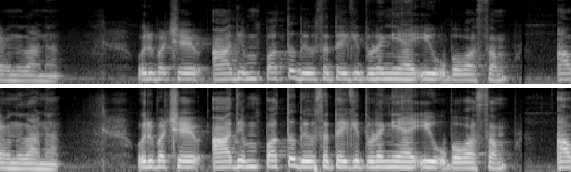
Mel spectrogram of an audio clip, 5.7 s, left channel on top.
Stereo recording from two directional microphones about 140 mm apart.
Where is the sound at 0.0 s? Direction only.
45° right (ahead or behind).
